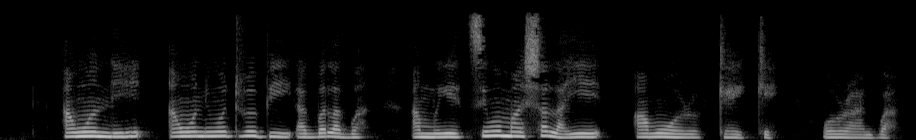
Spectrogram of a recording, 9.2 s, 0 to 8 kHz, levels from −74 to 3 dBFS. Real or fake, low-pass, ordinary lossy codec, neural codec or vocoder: fake; 7.2 kHz; MP3, 32 kbps; codec, 16 kHz, 0.3 kbps, FocalCodec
